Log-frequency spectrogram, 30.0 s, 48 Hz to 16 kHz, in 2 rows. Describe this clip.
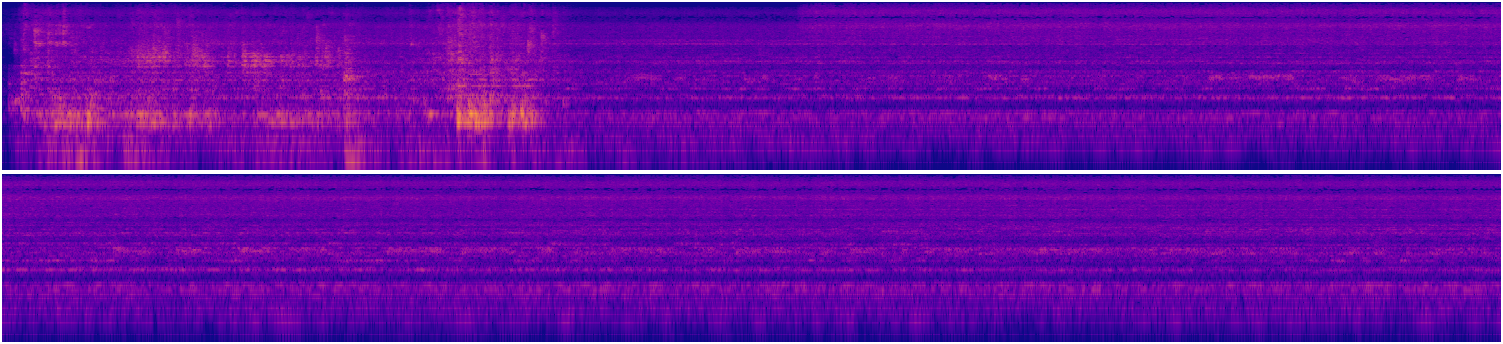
Sound effects > Objects / House appliances
WATRPlmb-Samsung Galaxy Smartphone, CU Toilet Flush, Air Tank Fill 02 Nicholas Judy TDC
A toilet flushing.
air-tank, fill, flush, Phone-recording, toilet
